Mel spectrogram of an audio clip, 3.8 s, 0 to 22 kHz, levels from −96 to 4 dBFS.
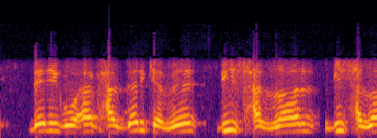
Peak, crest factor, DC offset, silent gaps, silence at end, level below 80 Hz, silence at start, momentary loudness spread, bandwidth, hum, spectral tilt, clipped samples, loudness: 0 dBFS; 12 dB; under 0.1%; none; 0 s; -60 dBFS; 0 s; 5 LU; 5.2 kHz; none; -7 dB/octave; under 0.1%; -13 LUFS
